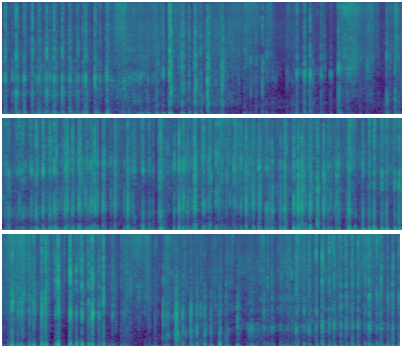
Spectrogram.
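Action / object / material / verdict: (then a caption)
tap / leather folio case / leather / none. Fingertips and nails tap fast and irregularly on the cover of a large black leather folio case held upright. The quick, dull, low-pitched taps have no ring, and they run in dense bursts that swell and ease throughout.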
